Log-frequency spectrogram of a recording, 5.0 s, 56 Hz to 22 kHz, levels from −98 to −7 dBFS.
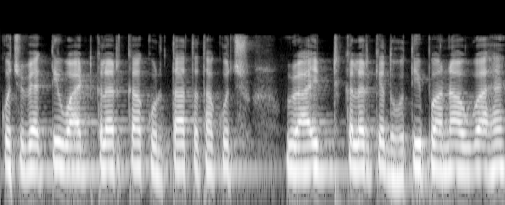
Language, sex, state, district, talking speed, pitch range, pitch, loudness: Hindi, male, Jharkhand, Deoghar, 180 wpm, 160-170 Hz, 165 Hz, -15 LUFS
